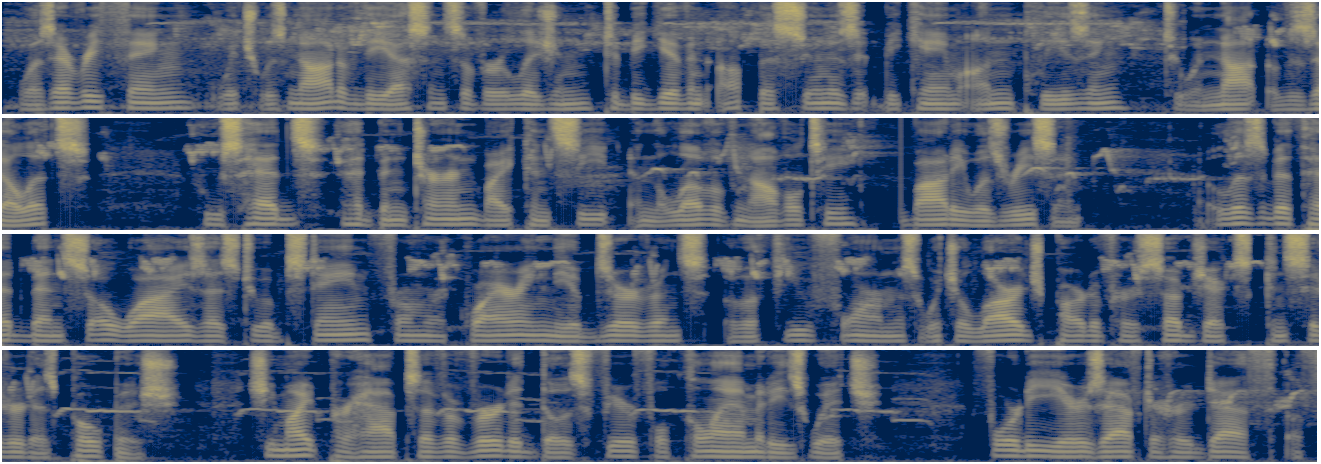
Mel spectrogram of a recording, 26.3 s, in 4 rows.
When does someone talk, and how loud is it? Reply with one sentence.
You can hear the talking from 0.0 to 26.2 s, at a steady volume.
